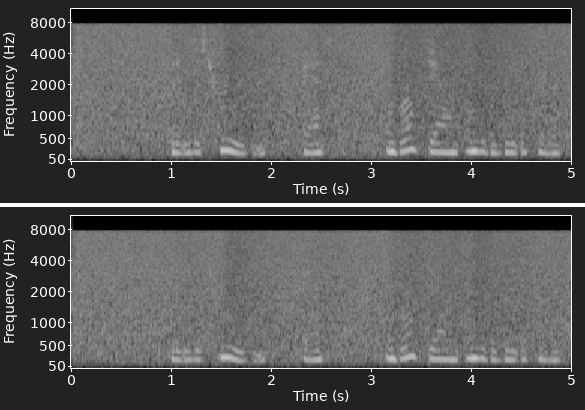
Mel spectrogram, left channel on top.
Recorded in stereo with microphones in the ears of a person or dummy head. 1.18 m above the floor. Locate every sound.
1.0 s a woman speaking: 35° left (ahead or behind)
